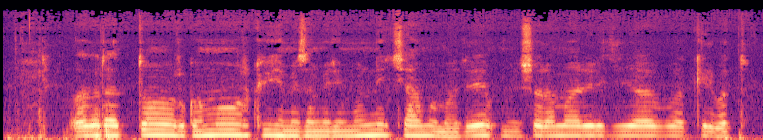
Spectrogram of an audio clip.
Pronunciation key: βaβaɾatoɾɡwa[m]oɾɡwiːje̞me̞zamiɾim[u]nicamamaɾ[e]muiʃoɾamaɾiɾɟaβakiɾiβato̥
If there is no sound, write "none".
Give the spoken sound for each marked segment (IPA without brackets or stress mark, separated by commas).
m, o, e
